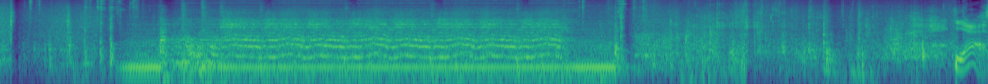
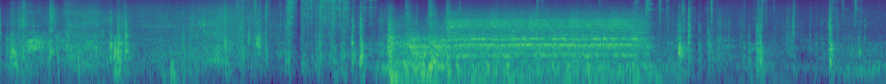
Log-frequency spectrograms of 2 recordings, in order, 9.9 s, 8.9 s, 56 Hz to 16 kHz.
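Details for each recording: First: Rover P6 with 4.6 V8 that would not start, cranking on the starter during compression test: about four seconds of even, regular turnover beat; compression now reaches 70 psi. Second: Rover P6 with 4.6 V8 on carburetors, original coil refitted: cranks, catches a few weak puffs for a couple of seconds, then dies; fuel smell while cranking; owner suspects ignition timing.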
